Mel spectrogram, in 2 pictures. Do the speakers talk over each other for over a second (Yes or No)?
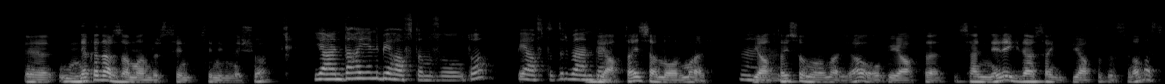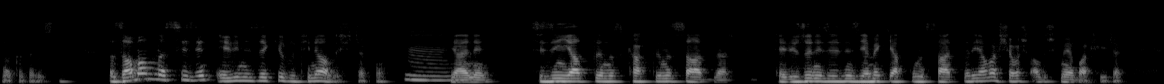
No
